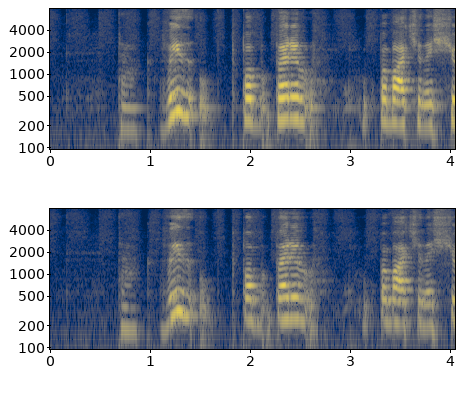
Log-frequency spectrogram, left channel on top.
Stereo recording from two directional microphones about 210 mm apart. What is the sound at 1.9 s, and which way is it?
Speech, 40° left (ahead or behind).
